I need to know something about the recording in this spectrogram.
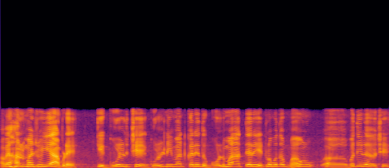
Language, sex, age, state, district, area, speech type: Gujarati, male, 30-45, Gujarat, Narmada, urban, spontaneous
